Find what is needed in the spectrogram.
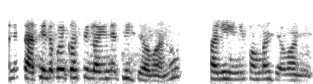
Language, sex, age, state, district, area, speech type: Gujarati, female, 18-30, Gujarat, Surat, urban, conversation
